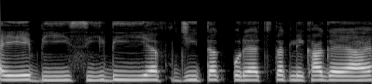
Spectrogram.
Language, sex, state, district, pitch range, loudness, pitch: Hindi, female, Punjab, Pathankot, 195-210 Hz, -17 LUFS, 200 Hz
